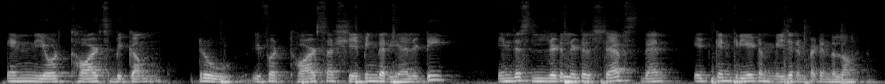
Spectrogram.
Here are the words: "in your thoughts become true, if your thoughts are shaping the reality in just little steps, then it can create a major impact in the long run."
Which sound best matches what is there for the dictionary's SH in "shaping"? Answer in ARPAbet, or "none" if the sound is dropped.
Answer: SH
